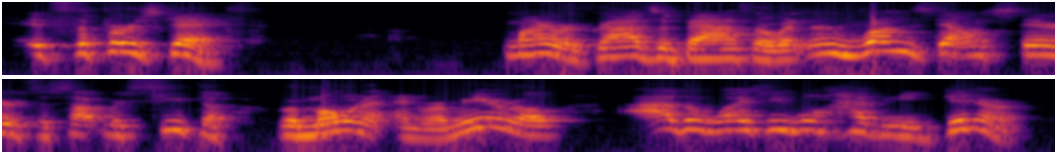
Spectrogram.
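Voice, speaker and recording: A male actor playing a flustered married man in a theatrical comic monologue, stammering and pausing dramatically as he recounts a disastrous night. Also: a little high. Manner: stammering, dramatic pauses, big emotional swings.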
